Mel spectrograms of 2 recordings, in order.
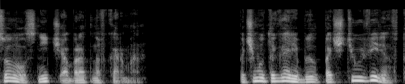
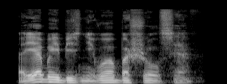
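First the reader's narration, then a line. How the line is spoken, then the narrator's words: Gloomy, muffled. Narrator (Russian): мрачно сказал Люпин из-за своей книги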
